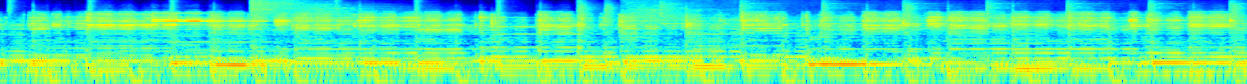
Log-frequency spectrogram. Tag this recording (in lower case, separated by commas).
music, distortion, guitar, effects unit, bass guitar, musical instrument, playing bass guitar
